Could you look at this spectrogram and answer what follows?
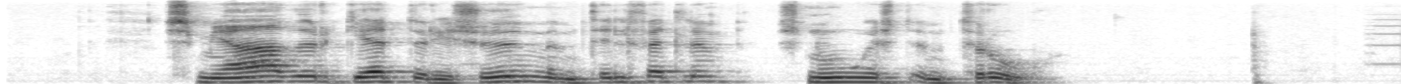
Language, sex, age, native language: Icelandic, male, 50-59, Icelandic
